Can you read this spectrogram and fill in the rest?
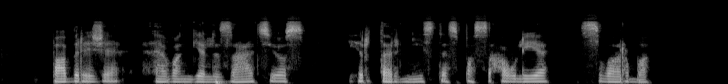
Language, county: Lithuanian, Šiauliai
